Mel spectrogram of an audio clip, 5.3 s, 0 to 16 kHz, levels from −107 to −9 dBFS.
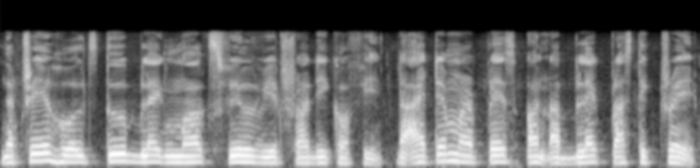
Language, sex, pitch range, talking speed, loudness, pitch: English, male, 125-140 Hz, 215 wpm, -13 LUFS, 135 Hz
